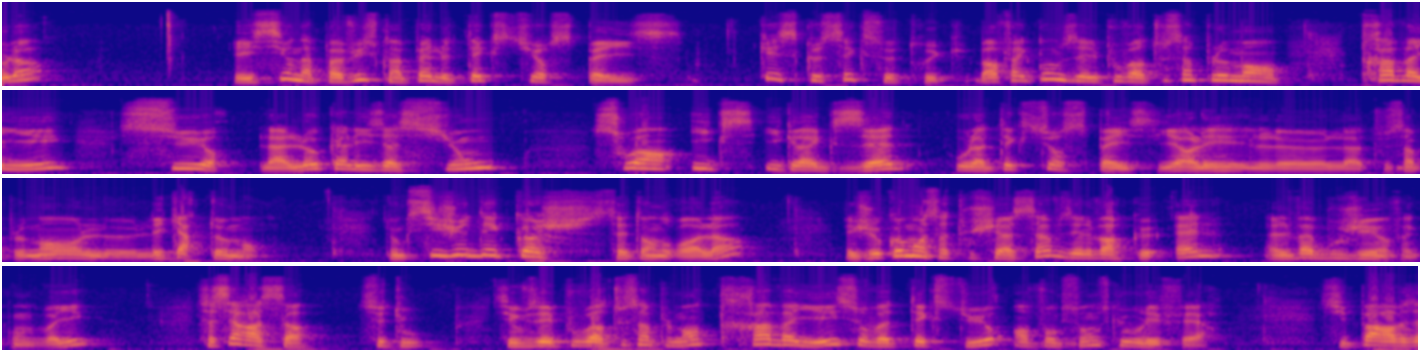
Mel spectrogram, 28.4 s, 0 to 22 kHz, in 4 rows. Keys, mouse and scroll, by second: 18.8-28.3 drag.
